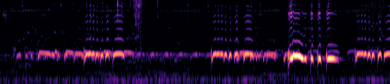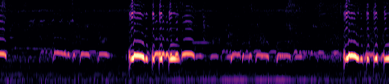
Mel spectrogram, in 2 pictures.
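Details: Singing local zebra dove used as a lure to stir other zebra doves: loud, clear cooing phrases of rapid staccato notes, louder bursts coming about every three seconds with softer coos in between.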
